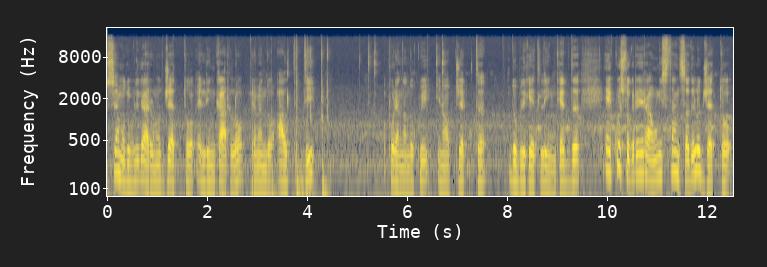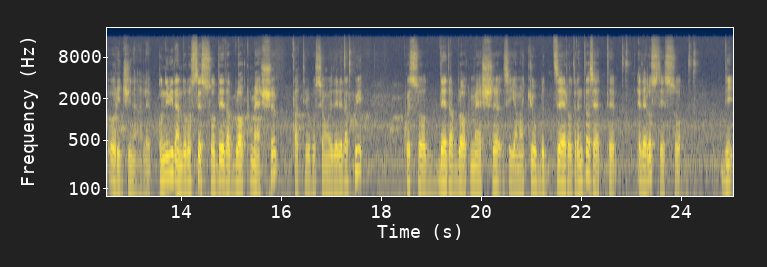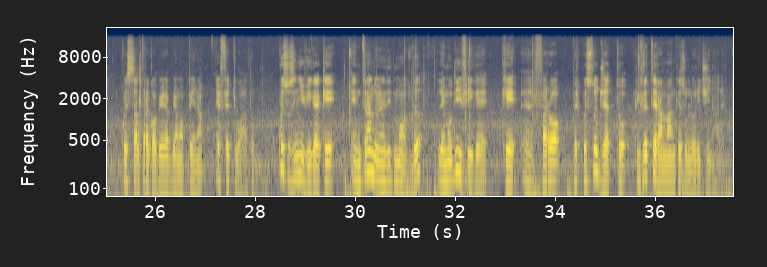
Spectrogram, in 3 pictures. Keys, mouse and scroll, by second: 3.9 alt+d, 4.3 x, 5.3 click, 6.6-9.0 drag, 17.2 click, 24.1 click, 29.8 Tab, 31.0 a, 31.1 a, 32.2 l, 33.5 g, 35.7 click.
